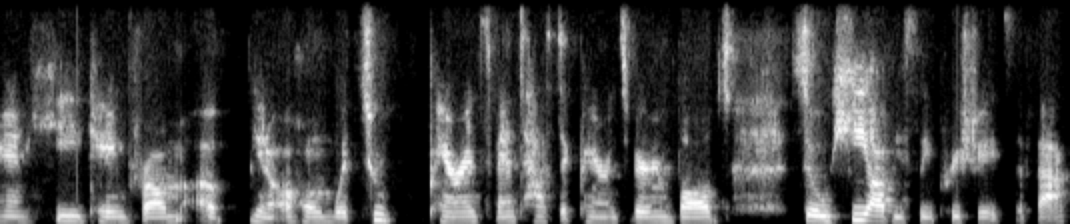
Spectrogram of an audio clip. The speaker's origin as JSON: {"language": "English", "town": "New York City", "region": "New York", "country": "United States", "tie": "born or raised there", "also_born_or_lived": "South Florida / Dominican Republic (ancestry)", "moved": "yes", "said": "I was actually born in New York City. So I am American. I am second generation"}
